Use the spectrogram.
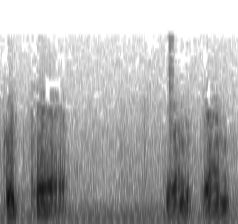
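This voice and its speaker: An actor playing a scheming, domineering Russian prison commandant in a 1930s radio horror drama, mock-courteous and insinuating, repeating words deliberately. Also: male voice, a bass voice, vocal fry, full character voice. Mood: conspiratorial. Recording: noisy, narrow-band 1930s radio recording.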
